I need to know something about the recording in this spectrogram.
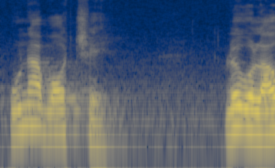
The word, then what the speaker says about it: voce: Y esto se pronunciaría una voce.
